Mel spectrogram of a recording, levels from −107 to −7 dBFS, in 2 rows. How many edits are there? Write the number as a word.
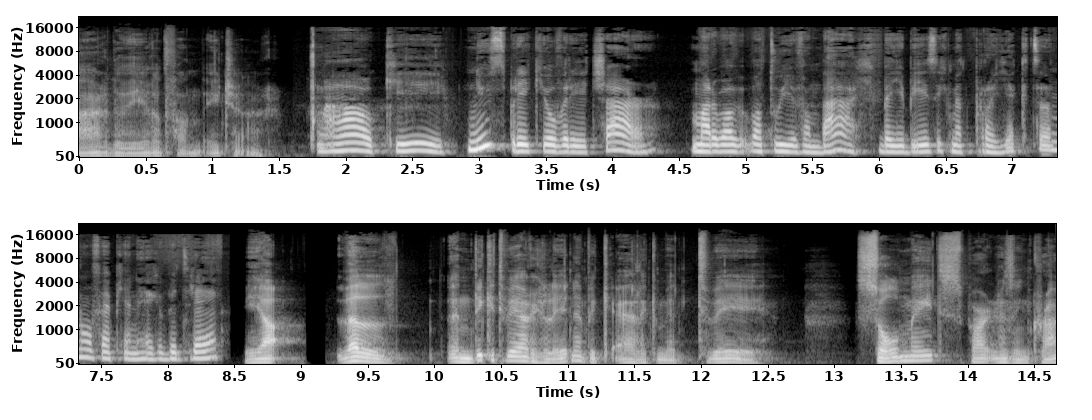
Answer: two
